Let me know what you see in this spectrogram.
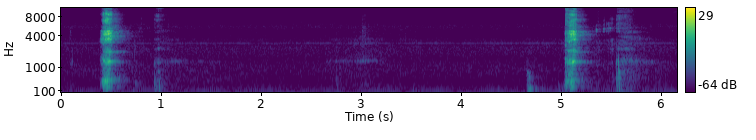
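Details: Right after eating a chicken tikka jalfrezi curry, hiccups started almost immediately (recorded 28 July 2026, audio only): several abrupt, short hiccups in an uneven run, with quiet room noise between them.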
